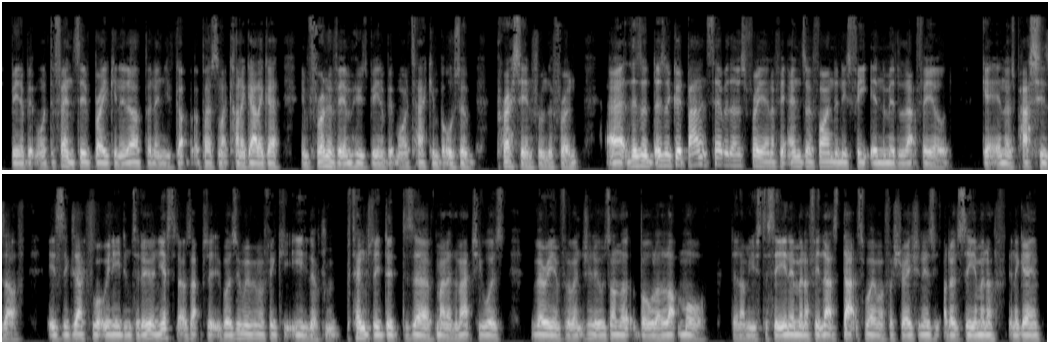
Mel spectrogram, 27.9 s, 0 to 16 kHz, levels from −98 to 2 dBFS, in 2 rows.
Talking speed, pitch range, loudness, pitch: 265 wpm, 85-100 Hz, -26 LUFS, 90 Hz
